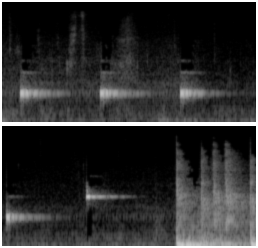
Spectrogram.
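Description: Electronic countdown beeps: four short identical beeps a second apart, then a fifth, higher-pitched beep. About a second later dance music with a strong beat starts.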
